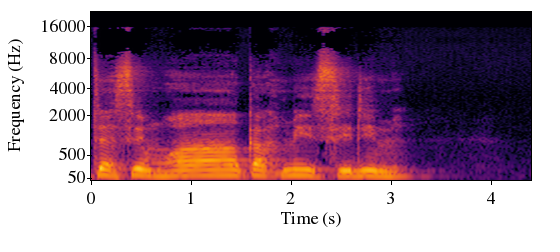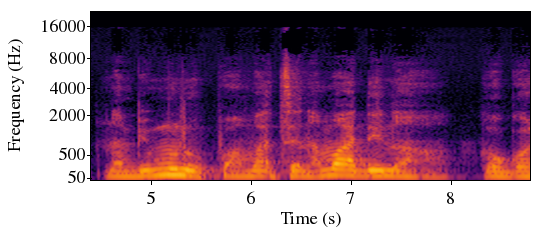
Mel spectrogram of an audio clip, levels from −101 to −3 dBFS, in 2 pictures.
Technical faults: stereo read as mono

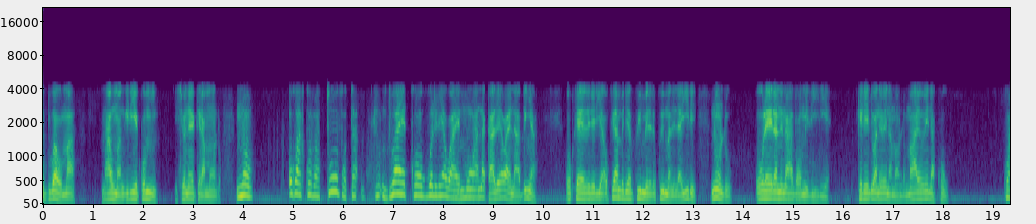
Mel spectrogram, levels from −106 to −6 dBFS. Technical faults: Opus compression

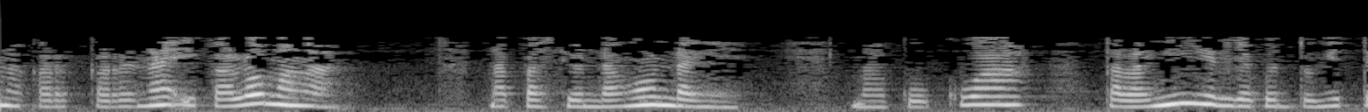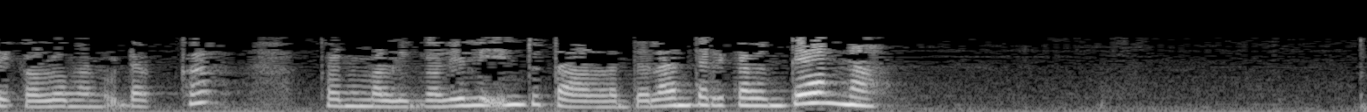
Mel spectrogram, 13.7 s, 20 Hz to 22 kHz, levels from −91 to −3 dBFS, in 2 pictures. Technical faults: MP3 compression

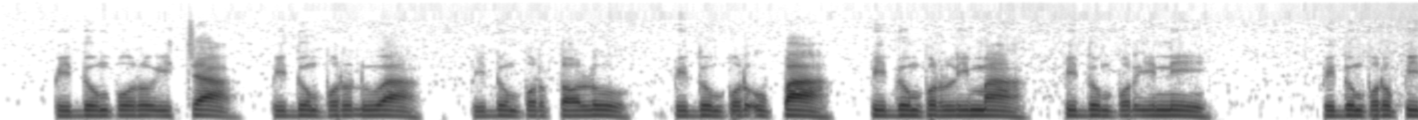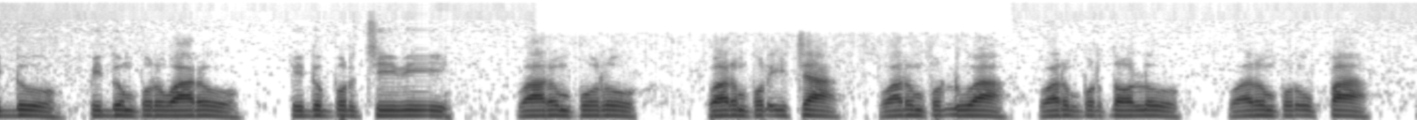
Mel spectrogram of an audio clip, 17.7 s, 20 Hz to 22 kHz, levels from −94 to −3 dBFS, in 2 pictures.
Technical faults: overdone noise removal; short stall from a late packet; short concealed packet loss; call bitrate drop; jitter buffer speed-up

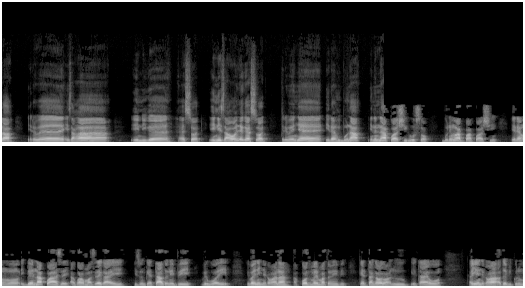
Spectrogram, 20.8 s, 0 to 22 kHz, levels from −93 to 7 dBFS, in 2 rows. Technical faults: adaptive stream at a lower bitrate

